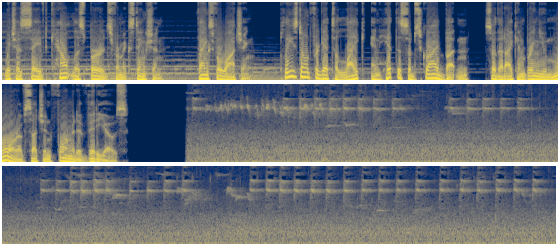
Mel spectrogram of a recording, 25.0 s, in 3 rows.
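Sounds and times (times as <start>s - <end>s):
outdoor background hiss: 11.1s - 25.0s.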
